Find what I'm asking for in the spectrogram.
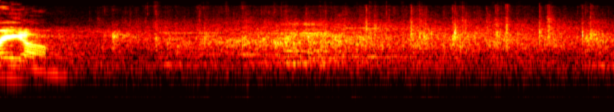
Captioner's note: applause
